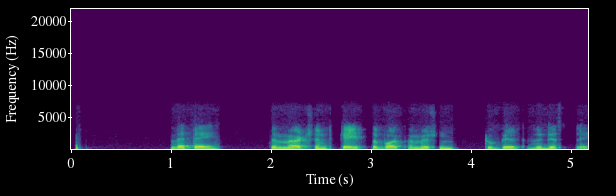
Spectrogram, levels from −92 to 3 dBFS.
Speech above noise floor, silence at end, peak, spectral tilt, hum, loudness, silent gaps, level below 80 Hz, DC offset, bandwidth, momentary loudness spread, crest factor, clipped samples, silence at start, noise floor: 64 dB; 0 s; -2 dBFS; -7.5 dB/octave; none; -19 LUFS; none; -54 dBFS; under 0.1%; 4 kHz; 10 LU; 16 dB; under 0.1%; 1 s; -82 dBFS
